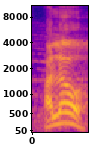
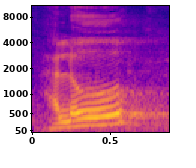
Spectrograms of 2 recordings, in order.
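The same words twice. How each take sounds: First: It is said in a firm, curt voice. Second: It is said in a soft, coaxing voice.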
